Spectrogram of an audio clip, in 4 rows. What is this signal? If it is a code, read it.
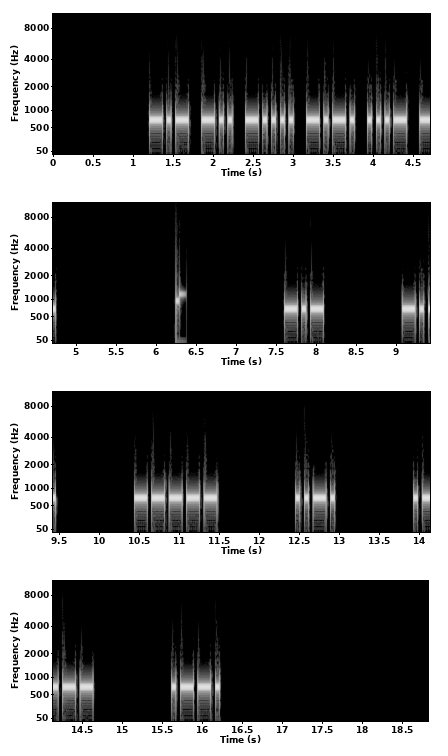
Morse code, heard as a keyed tone, about 22 wpm, spaced as for 11 wpm, 700 Hz. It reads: KD6CVT KD0FJP
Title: USA Call Signs - 6 Characters - 6x Character Spacing - 22wpm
